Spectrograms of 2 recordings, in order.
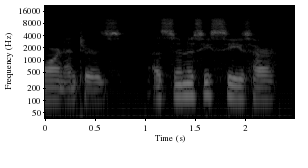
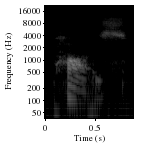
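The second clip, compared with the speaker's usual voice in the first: ordinary delivery, nothing marked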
